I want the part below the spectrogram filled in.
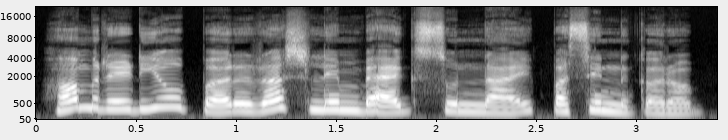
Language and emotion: Maithili, neutral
